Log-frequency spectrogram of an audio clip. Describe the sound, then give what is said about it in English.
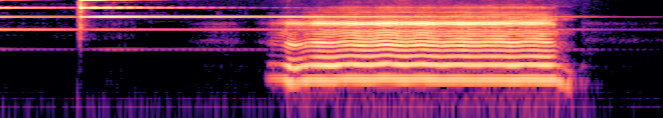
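A service bell is struck once with a sharp ding, its thin metallic tone ringing on quietly while a steady, sustained hummed note joins in for over a second. “And only the boss of the show gets to use bell for service.”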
